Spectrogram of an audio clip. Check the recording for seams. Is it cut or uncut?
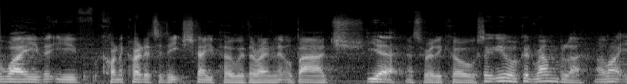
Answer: cut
